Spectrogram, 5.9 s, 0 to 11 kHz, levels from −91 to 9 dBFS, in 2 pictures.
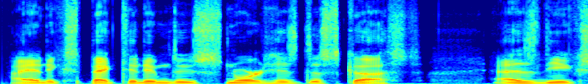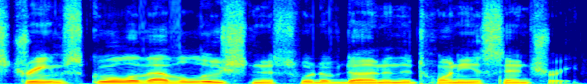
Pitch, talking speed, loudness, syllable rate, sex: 125 Hz, 215 wpm, -19 LUFS, 6.1 syllables/s, male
